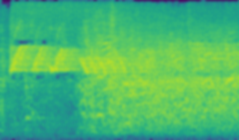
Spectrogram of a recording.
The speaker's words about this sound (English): There are the birds! It won't be long now!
